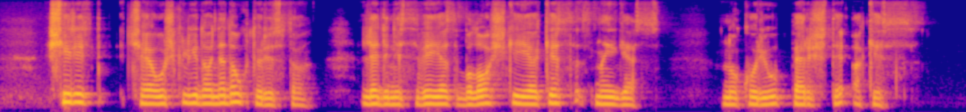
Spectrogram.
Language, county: Lithuanian, Šiauliai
